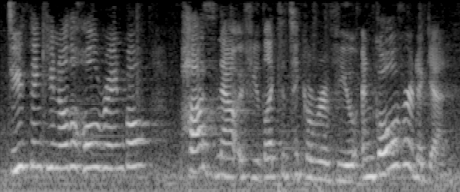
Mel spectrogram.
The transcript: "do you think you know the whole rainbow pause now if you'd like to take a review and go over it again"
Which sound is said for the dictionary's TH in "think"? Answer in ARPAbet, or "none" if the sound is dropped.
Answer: TH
